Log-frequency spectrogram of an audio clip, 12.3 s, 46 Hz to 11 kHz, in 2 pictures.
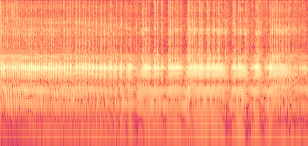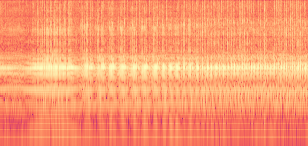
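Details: Poulan 5200 Counter Vibe chainsaw, unrun for 5-6 years, on the bench after carburetor screws were set around half to 1.5 turns, with no muffler. A loud, raw two-stroke buzz holds steady and even with no stumbling or surging. Normal running.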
